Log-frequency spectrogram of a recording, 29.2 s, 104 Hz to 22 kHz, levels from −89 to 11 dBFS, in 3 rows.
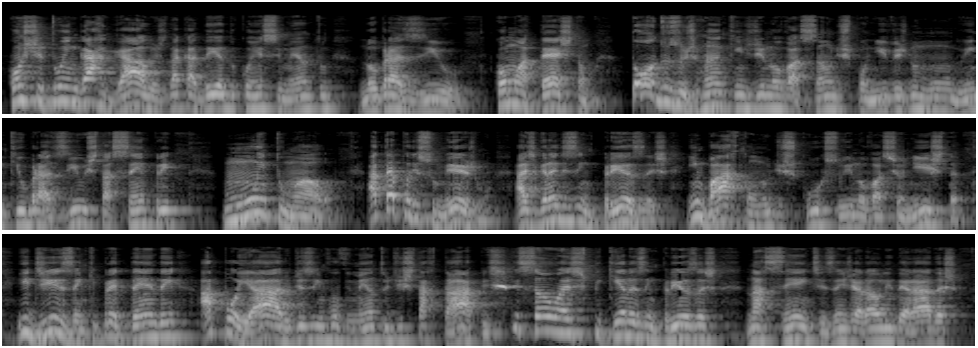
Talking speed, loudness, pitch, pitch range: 115 wpm, -27 LUFS, 135 Hz, 120-160 Hz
